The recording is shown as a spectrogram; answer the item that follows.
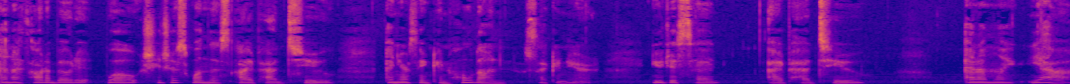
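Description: The speech moves at a fairly slow pace. Long pauses come often. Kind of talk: casual vlog chat. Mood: relaxed late-night chat. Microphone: phone near.

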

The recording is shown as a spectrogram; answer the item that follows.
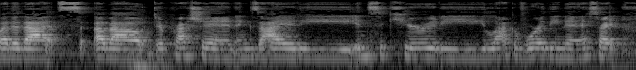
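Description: Monotone, flat intonation at a fairly slow pace, with light background noise. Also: woman. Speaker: vlogger. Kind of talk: casual vlog chat. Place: home room. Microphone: phone near.

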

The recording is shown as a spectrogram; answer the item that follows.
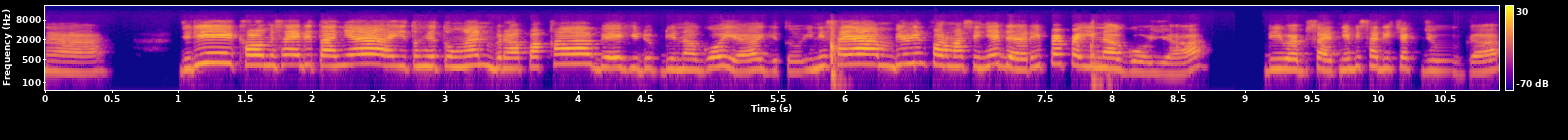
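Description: A woman with a West Javanese accent speaks at a high pitch and a moderate pace, her intonation lively against a quiet background. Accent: Sundanese. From West Java, Indonesia (Sundanese). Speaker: graduate student; webinar speaker. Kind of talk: interview with slide presentation. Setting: video call from her apartment. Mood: friendly, smiling. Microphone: video call.

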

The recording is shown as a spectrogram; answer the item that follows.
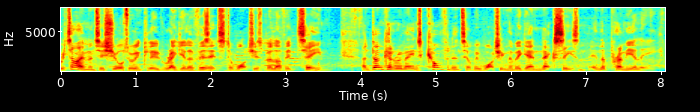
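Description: Over noticeable background noise, a man at medium pitch talks very fast with lively intonation. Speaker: sports reporter. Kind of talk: TV news feature narration.

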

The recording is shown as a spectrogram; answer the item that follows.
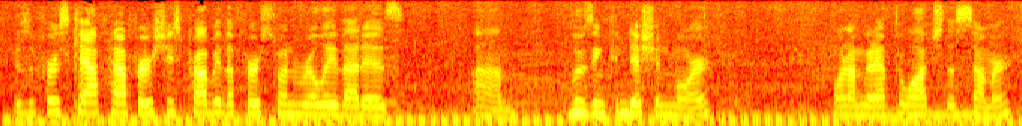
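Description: At a moderate pace broken by long, frequent pauses, the voice sounds dry with no echo, over noticeable background noise. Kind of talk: casual vlog commentary. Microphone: phone near.

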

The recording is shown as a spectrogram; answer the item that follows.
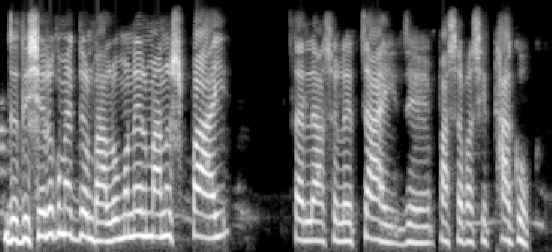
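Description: This woman has a plain, everyday voice, fairly high in pitch with ordinary variation. Her loudness stays very even throughout. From Bangladesh, Faridpur. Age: 30s. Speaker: abandoned wife telling her life story. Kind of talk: interview testimony. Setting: on camera.

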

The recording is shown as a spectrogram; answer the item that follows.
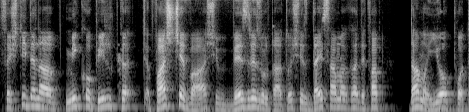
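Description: A man's fairly high voice with ordinary pitch variation at a fairly slow pace, against a quiet background. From Iran (Tabriz); Iran. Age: 30s. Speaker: podcast co-host, design school co-founder; podcast host. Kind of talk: casual chat. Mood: warm, appreciative. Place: studio. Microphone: studio mic.

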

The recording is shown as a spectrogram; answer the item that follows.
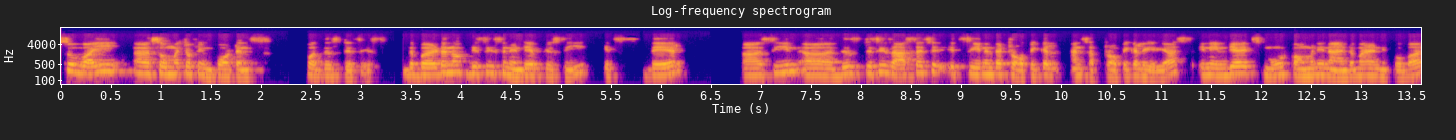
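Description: With an unremarkable speaking voice, a woman uses lively intonation and keeps a moderate speed. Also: fairly low pitch for a woman. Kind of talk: lecture. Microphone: video call.

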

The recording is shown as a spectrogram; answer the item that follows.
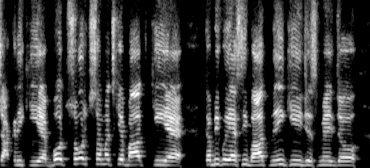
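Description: Against a quiet background, a man talks in a flat monotone at a high pitch for a man. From Pakistan. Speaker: retired army officer and political commentator; political commentator. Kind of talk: political discussion. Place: home room.

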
